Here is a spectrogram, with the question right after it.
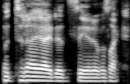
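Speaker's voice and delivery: normal talking voice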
